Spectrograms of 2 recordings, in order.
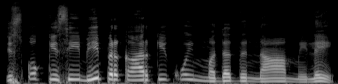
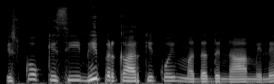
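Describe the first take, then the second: First: Slow, word by word, each word spaced out; slow dictation. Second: Said in the usual way. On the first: Shown as a demonstration. Teacher dictating the meaning slowly to the students. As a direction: spell it out slowly so the class can write it down.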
